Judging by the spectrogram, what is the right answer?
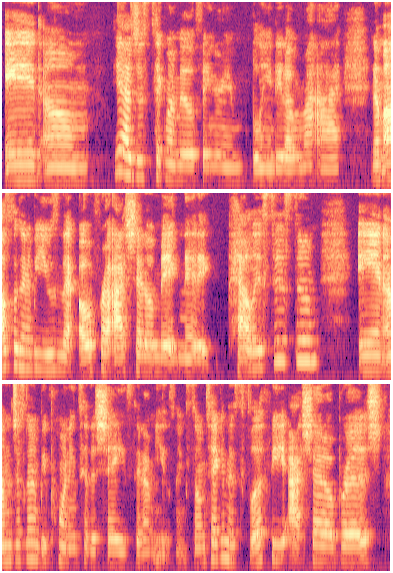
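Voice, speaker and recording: Young woman host, low-pitched with vocal fry, casual filler-heavy tutorial voice-over. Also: moderate pace, fairly bright tone. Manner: chatty, full of "like" and "um" fillers; self-deprecating about sloppiness.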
